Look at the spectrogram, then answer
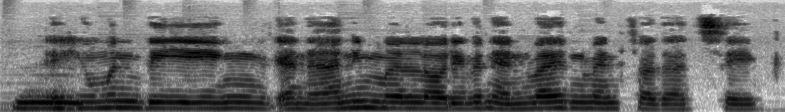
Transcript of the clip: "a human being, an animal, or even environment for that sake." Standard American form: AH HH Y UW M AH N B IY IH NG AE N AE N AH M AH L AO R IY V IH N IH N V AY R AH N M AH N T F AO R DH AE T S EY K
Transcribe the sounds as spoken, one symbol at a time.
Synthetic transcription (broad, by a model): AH HH Y UW M AH N B IY IH NG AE N AE N AH M AH L AO R IY V IH N IH N V AY R AH N M AH N T F AO R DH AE T S EY K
